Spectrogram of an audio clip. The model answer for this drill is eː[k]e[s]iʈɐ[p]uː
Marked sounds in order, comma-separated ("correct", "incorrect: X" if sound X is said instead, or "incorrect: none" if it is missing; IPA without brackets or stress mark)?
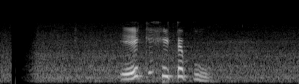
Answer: correct, incorrect: h, correct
